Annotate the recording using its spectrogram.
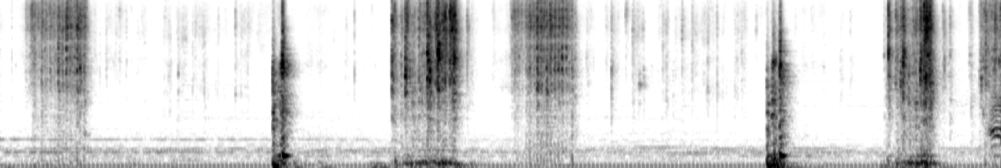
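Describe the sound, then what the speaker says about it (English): A deck of cards is shuffled close up in several quick riffle bursts, crisp rapid fluttering clicks with short pauses between them, against a quiet room with no talking. "Let me just shuffle the cards really quick."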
